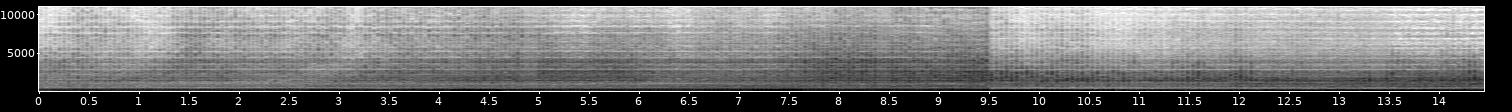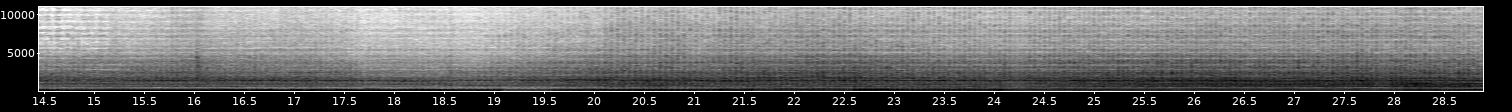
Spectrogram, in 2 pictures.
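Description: Kubota walking tractors' single-cylinder diesel engines running steadily while pulling loaded rice-sack trailers through soft, muddy paddy. The engine note changes suddenly about a third of the way through and dips briefly past the middle.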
